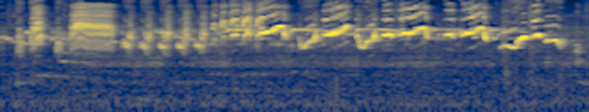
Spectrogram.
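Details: Caged Chinese hwamei, wild-caught adult, Vietnam, forest-style singing: a harsh burst and quick rising notes give way to a long flowing sequence of twisting, repeated whistles.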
